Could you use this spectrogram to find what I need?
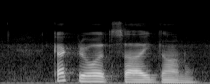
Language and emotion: Russian, neutral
